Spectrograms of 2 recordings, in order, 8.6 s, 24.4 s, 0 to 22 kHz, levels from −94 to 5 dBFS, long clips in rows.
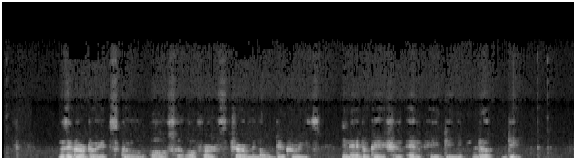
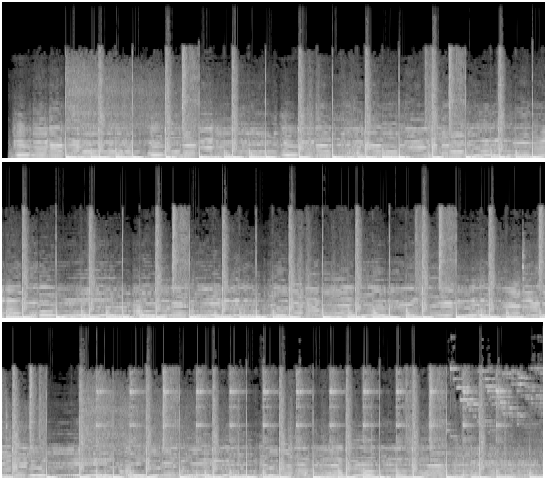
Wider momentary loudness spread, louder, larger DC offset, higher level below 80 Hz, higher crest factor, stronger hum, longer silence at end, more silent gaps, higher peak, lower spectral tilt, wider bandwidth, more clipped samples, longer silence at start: first, 11 LU vs 2 LU; second, -30 LUFS vs -10 LUFS; neither; second, -58 dBFS vs -12 dBFS; first, 22 dB vs 8 dB; neither; first, 0.55 s vs 0 s; neither; second, -8 dBFS vs 0 dBFS; first, -6.5 dB/octave vs -4.5 dB/octave; about the same, 16 kHz vs 16.5 kHz; second, under 0.1% vs 0.3%; about the same, 0.2 s vs 0.1 s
